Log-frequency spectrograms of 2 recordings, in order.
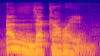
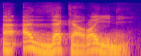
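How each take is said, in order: First: The opening vowel is a single short 'a'. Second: The opening glottal-stop vowel is pronounced twice. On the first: "A-nya ini dibaca pendek" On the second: "Hamzah diulang dua kali. A-a"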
